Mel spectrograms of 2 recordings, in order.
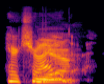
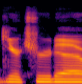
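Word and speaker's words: Geertruida: The pronunciation of his name is, I got to pull it up because Kevin says Herr Trida. – Hertrida. – So I've been saying like Gertruda or Gear the Truth or whatever.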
